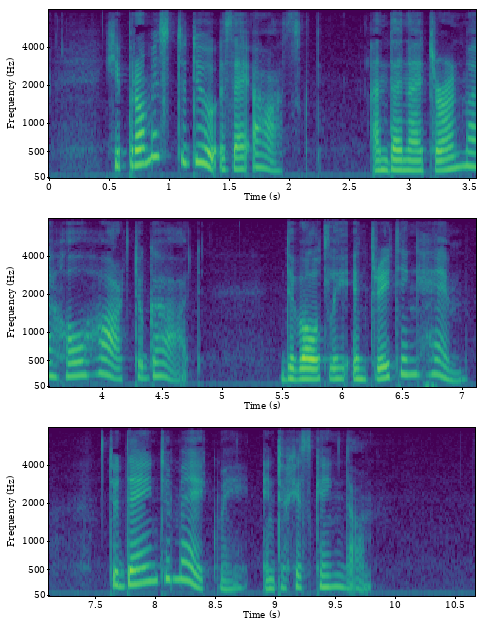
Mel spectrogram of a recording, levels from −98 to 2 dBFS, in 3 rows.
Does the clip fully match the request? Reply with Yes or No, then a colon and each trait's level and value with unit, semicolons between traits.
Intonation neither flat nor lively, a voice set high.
No: wide, 5.9 semitones; high, 195 Hz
